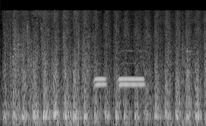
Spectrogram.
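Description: Cartoon steam-engine sound effect: rhythmic chuffing at about five beats a second, with a short two-note whistle toot and then a longer one about two seconds in.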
